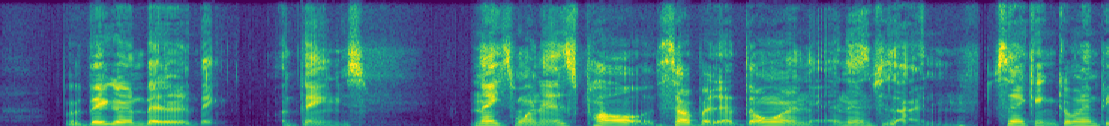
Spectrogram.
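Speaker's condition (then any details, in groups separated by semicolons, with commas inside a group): Cerebral palsy; speech problem from condition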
